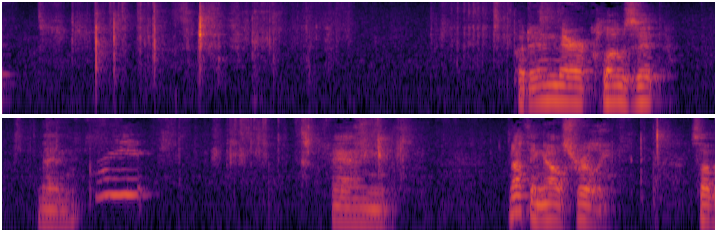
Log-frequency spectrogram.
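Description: Paper pages rustle and flip as a booklet is handled.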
